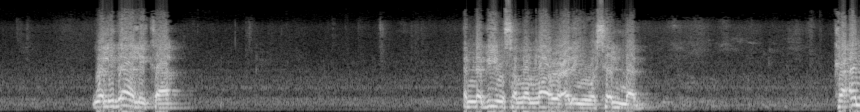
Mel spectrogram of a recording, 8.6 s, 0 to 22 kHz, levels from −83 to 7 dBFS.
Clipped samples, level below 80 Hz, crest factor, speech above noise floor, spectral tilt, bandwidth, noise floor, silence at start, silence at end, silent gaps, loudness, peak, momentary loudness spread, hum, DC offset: 2%; -36 dBFS; 8 dB; 33 dB; -3.5 dB/octave; over 20 kHz; -37 dBFS; 0.95 s; 0 s; none; -5 LUFS; 0 dBFS; 10 LU; none; under 0.1%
